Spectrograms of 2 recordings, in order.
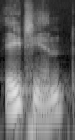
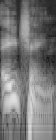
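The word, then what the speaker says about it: Etienne: you know, we thought his name was Travis Aten, but it is Achain. So he corrected his corrected our uh pronunciation of his name, and we've had it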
